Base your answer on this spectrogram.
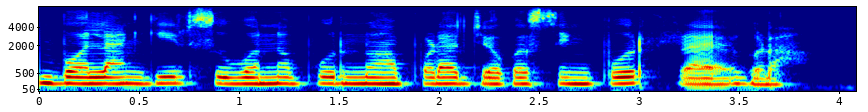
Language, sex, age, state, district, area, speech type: Odia, female, 18-30, Odisha, Kalahandi, rural, spontaneous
